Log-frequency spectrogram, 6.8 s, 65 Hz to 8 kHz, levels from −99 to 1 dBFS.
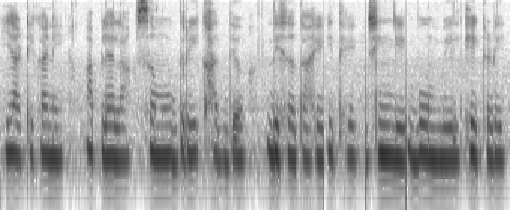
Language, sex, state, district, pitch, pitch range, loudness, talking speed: Marathi, female, Maharashtra, Nagpur, 225 Hz, 220-230 Hz, -30 LUFS, 95 wpm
